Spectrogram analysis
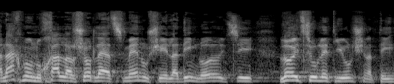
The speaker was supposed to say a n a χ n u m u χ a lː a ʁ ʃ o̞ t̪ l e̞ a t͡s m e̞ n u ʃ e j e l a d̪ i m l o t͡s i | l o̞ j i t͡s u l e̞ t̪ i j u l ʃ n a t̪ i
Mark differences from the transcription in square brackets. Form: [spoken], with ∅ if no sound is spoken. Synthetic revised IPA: a n a χ n u [n] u χ a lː a ʁ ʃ o̞ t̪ l e̞ a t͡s m e̞ n u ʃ e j e l a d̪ i m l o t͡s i | l o̞ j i t͡s u l e̞ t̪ i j u l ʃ n a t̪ i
